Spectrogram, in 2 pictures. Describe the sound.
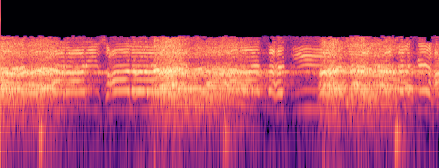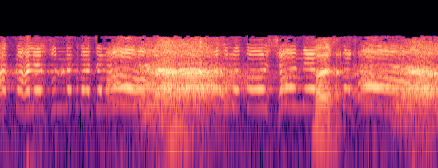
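A crowd of voices shouts loudly in unison, answering the Nara-e-Takbir call at a Punjabi religious speech, in repeated strong bursts with short gaps between them.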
